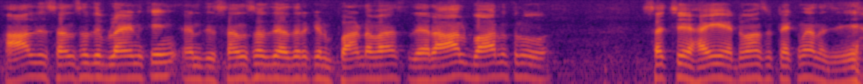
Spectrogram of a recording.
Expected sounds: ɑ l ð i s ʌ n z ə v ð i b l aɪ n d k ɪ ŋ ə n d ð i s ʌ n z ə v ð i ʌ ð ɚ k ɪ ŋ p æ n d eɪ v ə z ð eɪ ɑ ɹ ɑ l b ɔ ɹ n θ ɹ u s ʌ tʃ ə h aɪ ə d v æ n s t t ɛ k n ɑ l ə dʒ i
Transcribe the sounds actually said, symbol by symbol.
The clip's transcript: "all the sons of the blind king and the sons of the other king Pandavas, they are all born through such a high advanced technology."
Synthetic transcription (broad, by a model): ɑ l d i s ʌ n s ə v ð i b l aɪ n d k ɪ ŋ ə n d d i s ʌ n s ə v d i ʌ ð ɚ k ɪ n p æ n d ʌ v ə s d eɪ ɹ ɑ l b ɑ ɹ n t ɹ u s ʌ tʃ ə h aɪ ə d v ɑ n s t t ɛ k n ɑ l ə dʒ i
